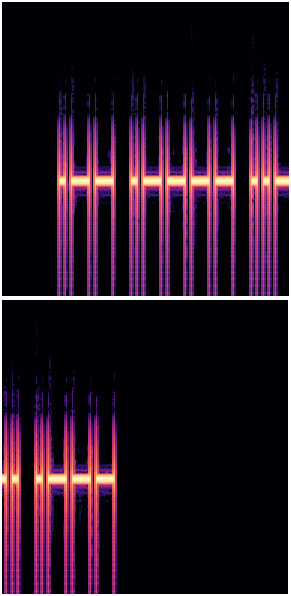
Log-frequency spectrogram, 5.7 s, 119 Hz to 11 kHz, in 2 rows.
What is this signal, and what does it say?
Morse code, heard as a keyed tone, about 20 wpm, 700 Hz. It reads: W1FJ
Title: Easy Call Signs Repeated 3x - 20wpm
